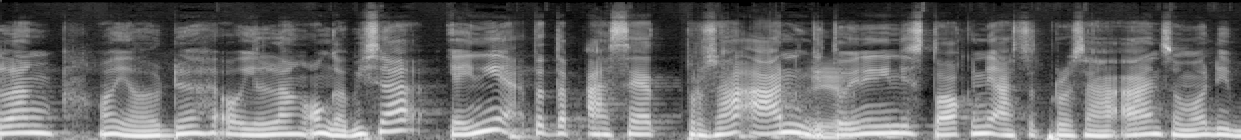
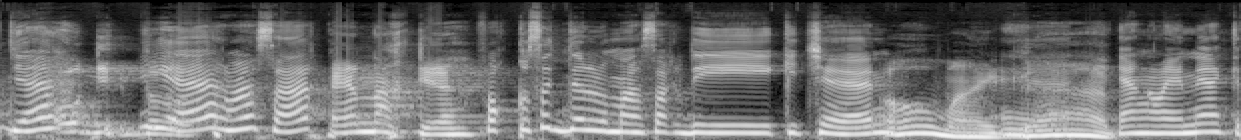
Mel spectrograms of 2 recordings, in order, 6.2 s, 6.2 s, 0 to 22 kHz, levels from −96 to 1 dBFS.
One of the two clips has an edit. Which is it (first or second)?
first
